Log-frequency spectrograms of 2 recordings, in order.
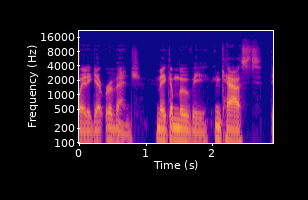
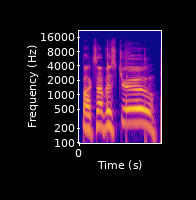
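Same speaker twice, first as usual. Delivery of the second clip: big drawn-out higher announcer call; announcer hype; 13 semitones higher, 8 dB louder than usual. Acted. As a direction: introduce him like a game-show host. Hyping up the guest's arrival.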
